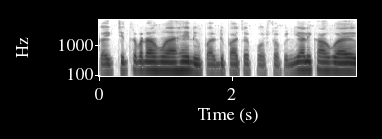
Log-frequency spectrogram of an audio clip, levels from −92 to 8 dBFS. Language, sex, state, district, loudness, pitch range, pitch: Hindi, male, Bihar, Bhagalpur, -17 LUFS, 115-140 Hz, 130 Hz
